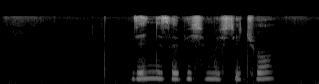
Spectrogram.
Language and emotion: Russian, sad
